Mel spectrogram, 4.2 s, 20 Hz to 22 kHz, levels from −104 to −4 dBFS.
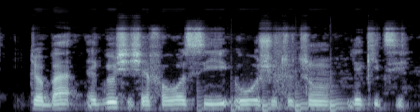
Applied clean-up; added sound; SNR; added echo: neural mask model DeepFilterNet 3.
